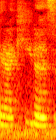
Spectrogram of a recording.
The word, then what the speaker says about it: Ikeda: A lot of people will say Ikeda's. When I say Ikeda, I mean Ikeda. That's the correct pronunciation.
